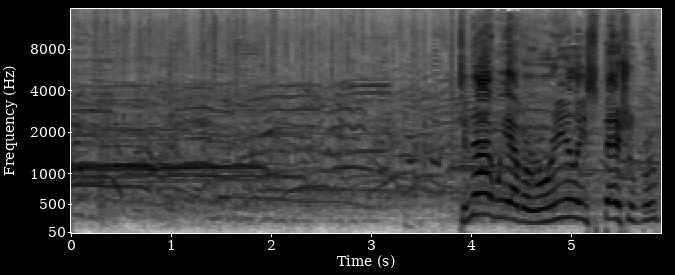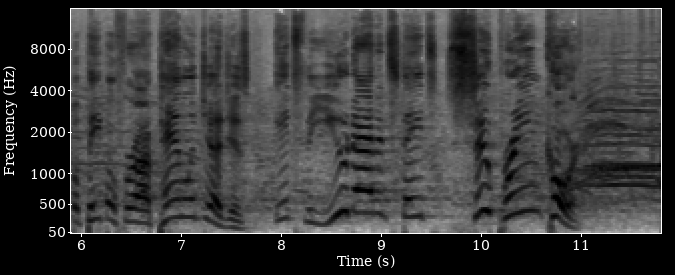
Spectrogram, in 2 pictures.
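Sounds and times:
whoops and shouts: 0.0s - 3.8s, 10.8s - 11.7s
large crowd cheering and applauding: 0.0s - 11.7s
speech: 3.9s - 11.2s.

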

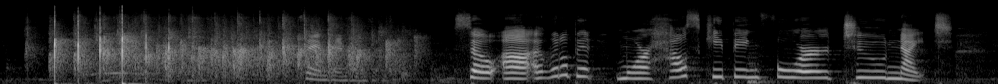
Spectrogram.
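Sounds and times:
audience applause: 0.2s - 4.3s
voices calling out and cheering: 0.8s - 1.9s
speech: 3.2s - 3.8s, 4.7s - 9.7s.

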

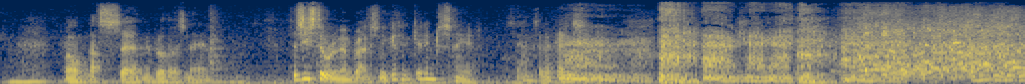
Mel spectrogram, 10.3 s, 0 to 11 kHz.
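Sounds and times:
speech: 0.6s - 2.3s, 2.9s - 6.6s, 7.4s - 9.0s
dog growling low in its throat: 5.6s - 9.0s
laughter: 8.3s - 10.2s.

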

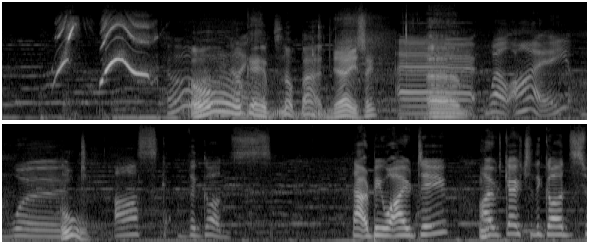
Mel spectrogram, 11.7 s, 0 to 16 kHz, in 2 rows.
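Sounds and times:
wolf whistle: 0.5s - 1.6s
speech: 1.9s - 5.2s, 6.0s - 8.4s, 9.4s - 11.6s.

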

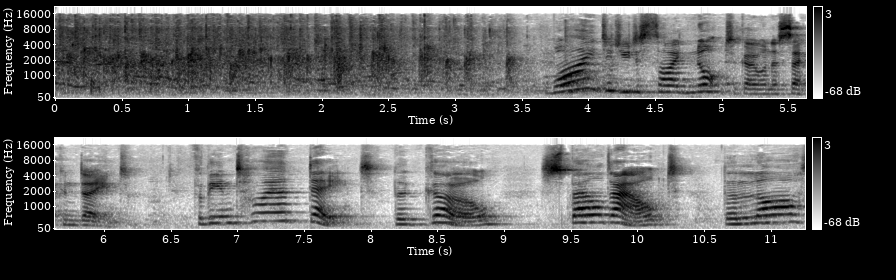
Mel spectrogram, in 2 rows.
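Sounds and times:
sizable audience applauding: 0.0s - 3.7s
speech: 3.8s - 11.2s.

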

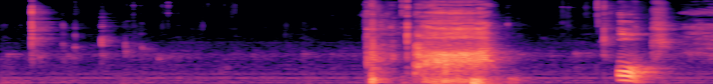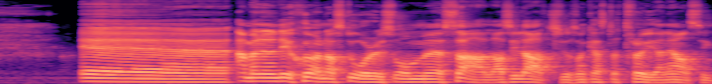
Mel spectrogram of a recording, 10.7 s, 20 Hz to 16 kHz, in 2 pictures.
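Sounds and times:
person sipping and swallowing water: 2.7s - 4.0s
speech: 4.6s - 5.0s, 6.0s - 6.3s, 7.2s - 10.6s.

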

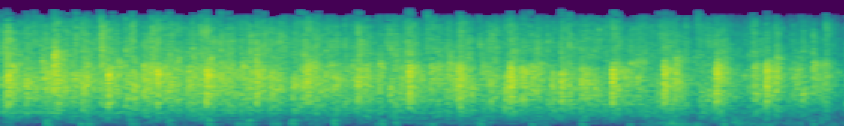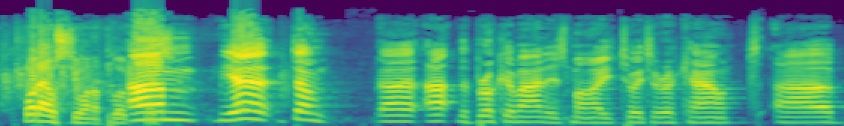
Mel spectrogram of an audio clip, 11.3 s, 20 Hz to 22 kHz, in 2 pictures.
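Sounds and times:
audience applause: 0.0s - 6.7s
speech: 5.8s - 11.2s.

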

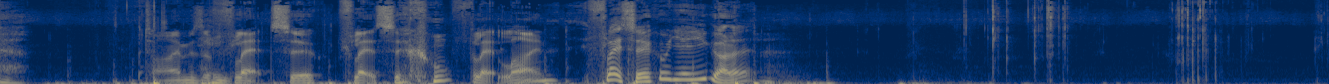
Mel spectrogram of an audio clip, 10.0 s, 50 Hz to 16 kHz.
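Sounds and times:
speech: 1.2s - 5.8s
wet crunchy chewing and biting in amateur ASMR: 6.6s - 9.9s.

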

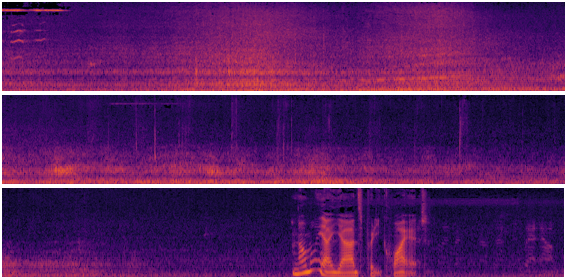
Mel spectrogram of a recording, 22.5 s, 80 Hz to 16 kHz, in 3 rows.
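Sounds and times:
faint bird chirps: 0.0s - 1.3s
passing vehicle: 0.0s - 17.2s
road traffic rumble heard from a backyard: 0.0s - 22.4s
speech: 19.0s - 20.8s.

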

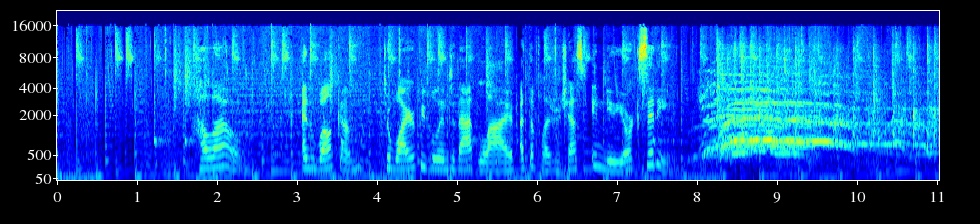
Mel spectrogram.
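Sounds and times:
speech: 1.8s - 2.5s, 3.1s - 8.3s
high sustained whoop: 8.0s - 11.0s
live crowd cheering: 8.0s - 11.0s.

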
